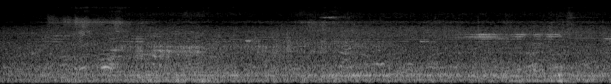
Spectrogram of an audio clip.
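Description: Busy street ambience: a steady wash of crowd chatter and passing traffic, with faint short high tones near the end.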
